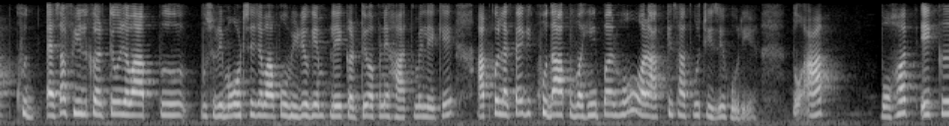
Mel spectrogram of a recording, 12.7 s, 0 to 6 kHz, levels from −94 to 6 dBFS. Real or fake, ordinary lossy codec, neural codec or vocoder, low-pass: real; none; none; 5.4 kHz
